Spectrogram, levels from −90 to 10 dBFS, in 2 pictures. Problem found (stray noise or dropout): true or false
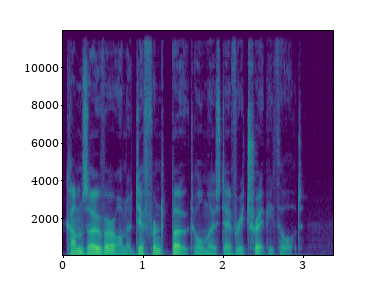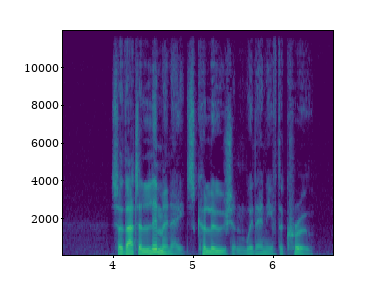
false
